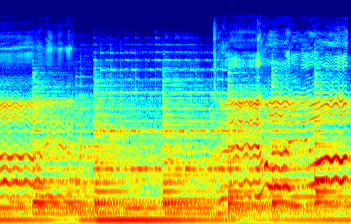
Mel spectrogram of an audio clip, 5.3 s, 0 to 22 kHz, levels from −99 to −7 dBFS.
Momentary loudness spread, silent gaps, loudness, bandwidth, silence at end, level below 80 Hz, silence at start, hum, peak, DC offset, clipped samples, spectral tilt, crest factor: 9 LU; none; -16 LUFS; 10 kHz; 0 s; -28 dBFS; 0 s; none; -2 dBFS; under 0.1%; under 0.1%; -6 dB/octave; 14 dB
